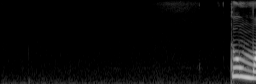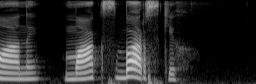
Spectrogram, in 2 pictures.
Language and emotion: Russian, neutral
